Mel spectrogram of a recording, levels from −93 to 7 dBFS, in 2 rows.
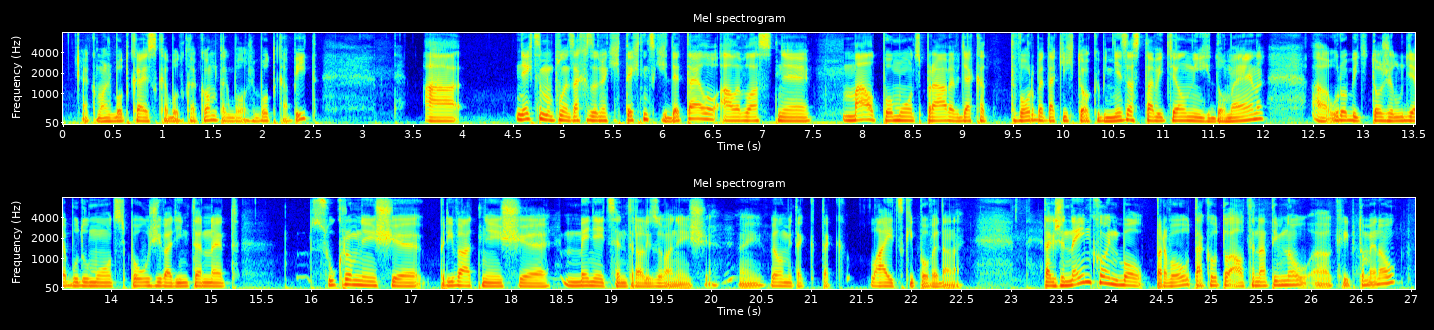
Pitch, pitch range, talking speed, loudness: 120 Hz, 110-130 Hz, 115 wpm, -17 LUFS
